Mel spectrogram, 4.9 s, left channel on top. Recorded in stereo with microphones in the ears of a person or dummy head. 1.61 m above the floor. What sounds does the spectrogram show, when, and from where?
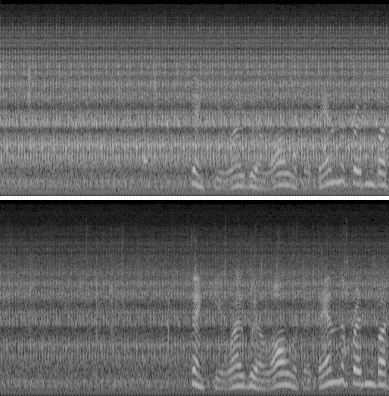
0.0 s an engine running: 50° left (ahead or behind)
2.4 s a woman speaking: 20° right (ahead or behind)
